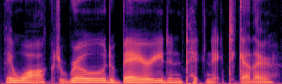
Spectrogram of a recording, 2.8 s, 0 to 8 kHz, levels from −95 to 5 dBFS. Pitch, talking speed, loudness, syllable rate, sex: 180 Hz, 150 wpm, -17 LUFS, 5.1 syllables/s, female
